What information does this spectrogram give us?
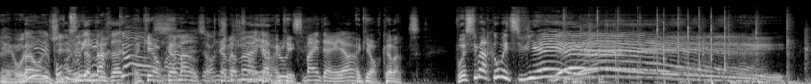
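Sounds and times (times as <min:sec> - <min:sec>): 
speech: 0:00.0 - 0:08.0
studio applause: 0:05.6 - 0:08.0.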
